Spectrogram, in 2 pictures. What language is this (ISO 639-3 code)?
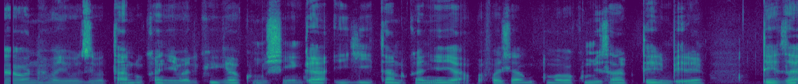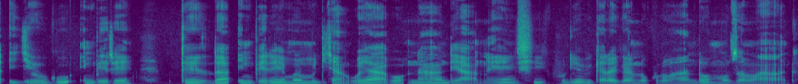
kin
